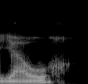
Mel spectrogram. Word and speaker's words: yaourts: Du lait, de la leche, des yaourts, des yaourts, des yaourts. Solo hasta la R. Las últimas dos no pronunciamos.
